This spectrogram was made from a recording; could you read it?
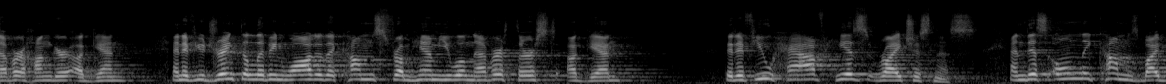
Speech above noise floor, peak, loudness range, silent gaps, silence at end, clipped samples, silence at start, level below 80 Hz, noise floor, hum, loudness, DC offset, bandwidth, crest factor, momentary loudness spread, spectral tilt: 36 dB; -10 dBFS; 4 LU; none; 0 s; under 0.1%; 0 s; -66 dBFS; -64 dBFS; none; -29 LUFS; under 0.1%; 15.5 kHz; 18 dB; 11 LU; -5 dB/octave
